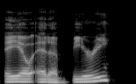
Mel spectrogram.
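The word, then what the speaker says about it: Ayo Edebiri: It has A.O. Edebrini from, sorry, A.O. Edebiri. I believe is how you pronounce it.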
